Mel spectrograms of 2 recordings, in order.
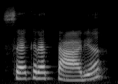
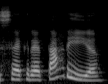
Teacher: é a mesma palavra na escrita mas a sílaba tônica muda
